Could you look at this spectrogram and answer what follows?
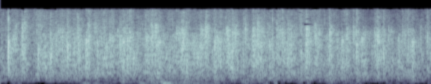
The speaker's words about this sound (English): our guest speaker, and have a round of applause.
